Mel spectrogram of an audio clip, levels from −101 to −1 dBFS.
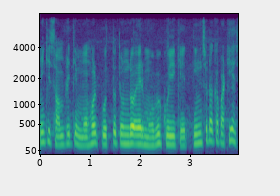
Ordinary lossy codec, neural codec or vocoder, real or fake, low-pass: none; none; real; 7.2 kHz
